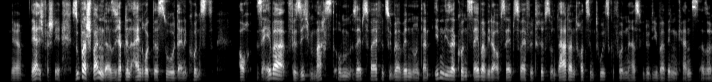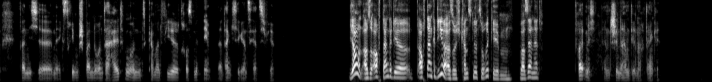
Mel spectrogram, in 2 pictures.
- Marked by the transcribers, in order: joyful: "Super spannend"; stressed: "in"; stressed: "extrem spannende"; stressed: "dir"
- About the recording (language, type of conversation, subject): German, podcast, Was hat dir geholfen, Selbstzweifel zu überwinden?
